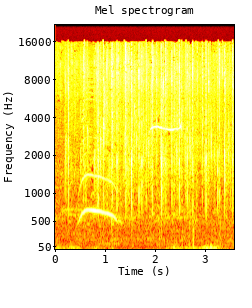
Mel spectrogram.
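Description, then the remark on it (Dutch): A crowd seated on a grass field applauds steadily with dense, overlapping clapping throughout, and a couple of bright whistles ring out near the start and midway over the outdoor audience, applauding the speaker's sister, who worked with Stichting Ardan to organise the event. “Ik zou dan ook eerst willen vragen, voordat ik begin, om een heel groot applaus voor mijn zusje”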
